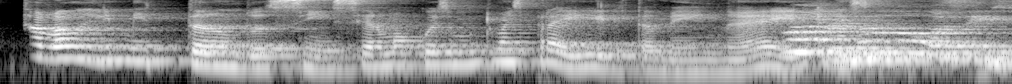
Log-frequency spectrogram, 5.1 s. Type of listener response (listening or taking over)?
taking over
